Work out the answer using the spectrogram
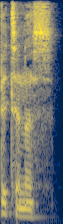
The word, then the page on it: bitterness: British English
